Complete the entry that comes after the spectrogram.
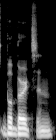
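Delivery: ordinary delivery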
